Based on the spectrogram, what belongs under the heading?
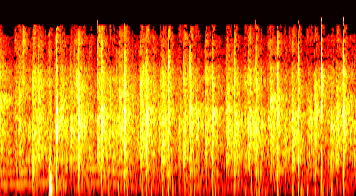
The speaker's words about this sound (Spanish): Me encantaría, por favor, un aplauso para celebrar el Día de la Radio, sobre todo un aplauso para la gente que está al otro lado, para los oyentes, que son los auténticos protagonistas, yo creo, del Día de la Radio.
